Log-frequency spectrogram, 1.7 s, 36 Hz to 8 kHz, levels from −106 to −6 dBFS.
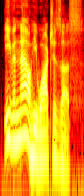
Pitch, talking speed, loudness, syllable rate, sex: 125 Hz, 180 wpm, -16 LUFS, 4.6 syllables/s, male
